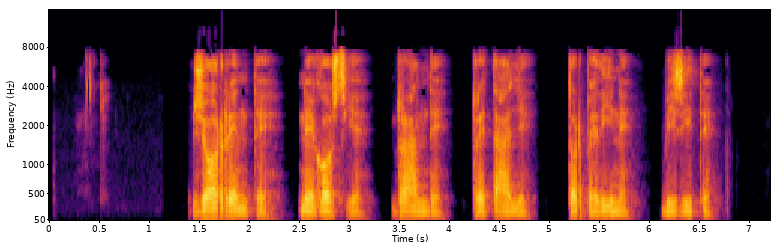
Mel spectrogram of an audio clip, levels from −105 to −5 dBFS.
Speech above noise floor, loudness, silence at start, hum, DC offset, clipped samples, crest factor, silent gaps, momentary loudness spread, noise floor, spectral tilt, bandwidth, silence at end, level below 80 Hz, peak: 64 dB; -18 LUFS; 0.5 s; none; under 0.1%; under 0.1%; 20 dB; 3.38-3.42 s; 17 LU; -82 dBFS; -2.5 dB/octave; 10.5 kHz; 0.6 s; -52 dBFS; 0 dBFS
